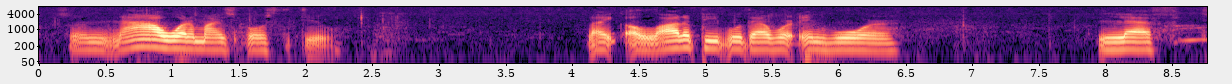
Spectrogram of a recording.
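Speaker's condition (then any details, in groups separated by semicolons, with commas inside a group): No condition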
